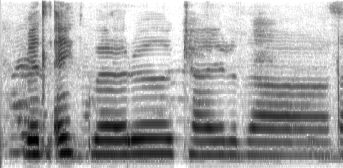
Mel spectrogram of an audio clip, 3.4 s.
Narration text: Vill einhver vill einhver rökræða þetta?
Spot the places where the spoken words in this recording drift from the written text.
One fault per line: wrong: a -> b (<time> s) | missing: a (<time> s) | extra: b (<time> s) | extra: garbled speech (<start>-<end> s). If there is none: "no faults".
missing: vill einhver (1.3 s)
